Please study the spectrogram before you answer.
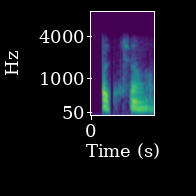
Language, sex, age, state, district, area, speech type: Punjabi, female, 60+, Punjab, Fazilka, rural, conversation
